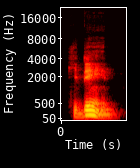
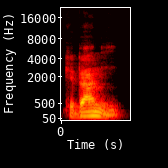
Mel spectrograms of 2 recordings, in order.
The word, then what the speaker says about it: Kidane: Story of johanes s kidan or kidani whichever way you choose to pronounce it of the United States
